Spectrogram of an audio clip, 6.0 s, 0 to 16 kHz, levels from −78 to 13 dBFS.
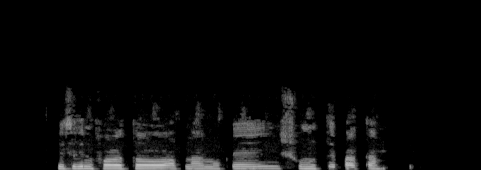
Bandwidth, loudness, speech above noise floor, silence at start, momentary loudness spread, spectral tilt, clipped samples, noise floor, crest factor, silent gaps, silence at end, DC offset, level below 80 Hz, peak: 7.6 kHz; -19 LUFS; over 72 dB; 0.75 s; 11 LU; -7.5 dB/octave; under 0.1%; under -90 dBFS; 16 dB; 2.86-2.90 s, 4.03-4.07 s, 4.27-4.31 s, 4.52-4.56 s; 1.2 s; under 0.1%; -62 dBFS; -4 dBFS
